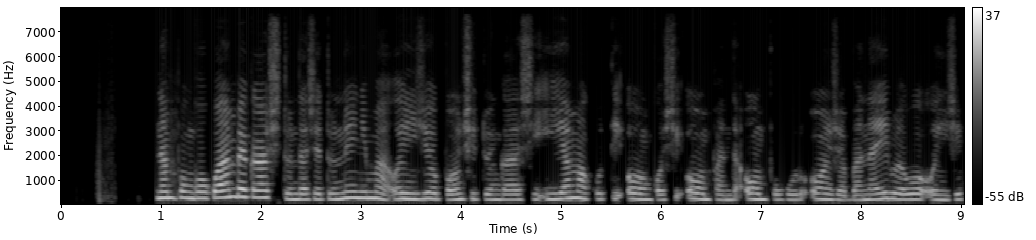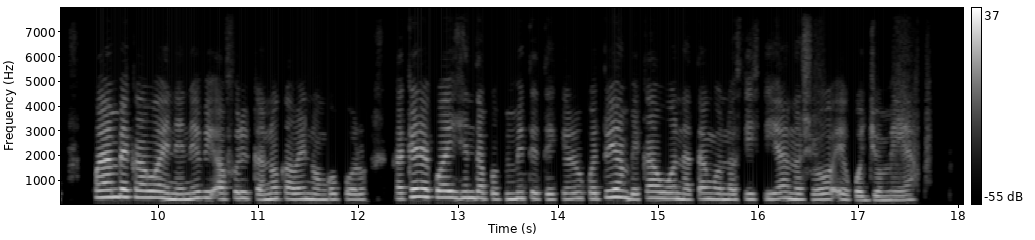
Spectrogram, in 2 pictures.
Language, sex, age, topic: Oshiwambo, female, 18-24, agriculture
